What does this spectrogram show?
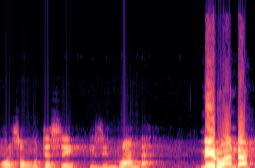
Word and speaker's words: Mutesi: And His Excellency the President said that the name of the bride, Mutesi, it is also in Ankole, but in Ankole they pronounce it a bit differently, Mutesi with the TSI, and that means a favorite child.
